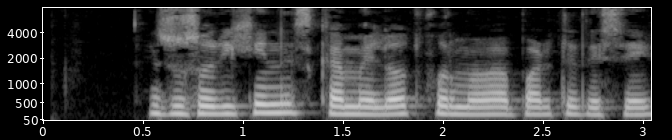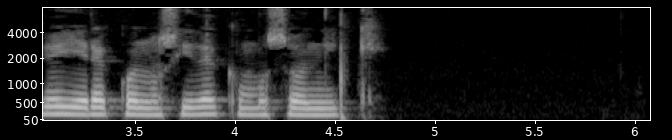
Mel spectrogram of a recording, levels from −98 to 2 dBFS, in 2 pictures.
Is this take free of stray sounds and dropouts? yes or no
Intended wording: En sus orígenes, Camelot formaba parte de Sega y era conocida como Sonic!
yes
